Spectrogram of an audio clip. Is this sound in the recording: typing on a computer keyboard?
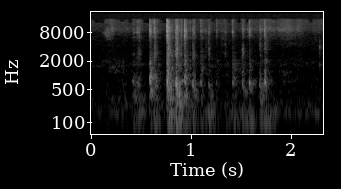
yes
